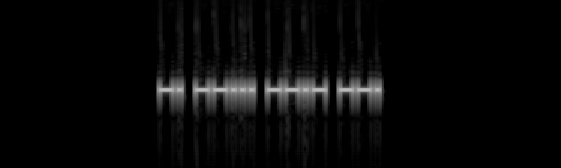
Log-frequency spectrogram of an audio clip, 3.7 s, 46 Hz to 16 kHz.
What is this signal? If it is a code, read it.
Morse code, heard as a keyed tone, about 40 wpm, 700 Hz. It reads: N7QG
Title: USA Call Signs - 4 Characters - Repeated 2x - 40wpm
